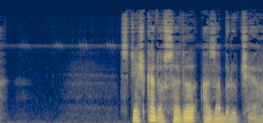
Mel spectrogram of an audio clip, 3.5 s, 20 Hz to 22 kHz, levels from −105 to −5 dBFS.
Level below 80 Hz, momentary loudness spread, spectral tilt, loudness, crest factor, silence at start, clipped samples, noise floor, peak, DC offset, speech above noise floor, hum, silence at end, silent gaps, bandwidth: -46 dBFS; 9 LU; -4.5 dB/octave; -25 LUFS; 20 dB; 0 s; under 0.1%; -68 dBFS; -8 dBFS; under 0.1%; 43 dB; none; 0 s; none; 16 kHz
